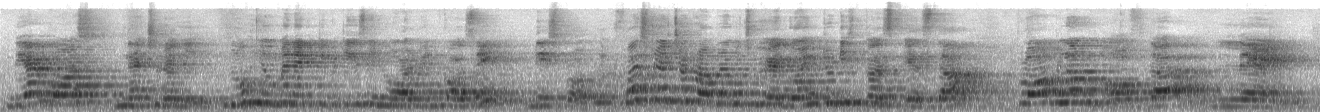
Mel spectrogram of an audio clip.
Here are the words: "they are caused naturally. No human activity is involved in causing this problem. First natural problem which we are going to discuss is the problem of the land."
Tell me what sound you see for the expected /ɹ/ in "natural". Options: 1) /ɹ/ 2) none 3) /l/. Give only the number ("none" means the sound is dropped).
2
